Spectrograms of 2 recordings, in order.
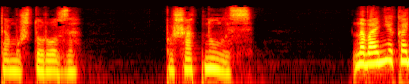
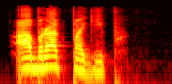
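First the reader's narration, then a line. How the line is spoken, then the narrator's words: Plain. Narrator (Russian): сказал Михаэль Хольцапфель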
